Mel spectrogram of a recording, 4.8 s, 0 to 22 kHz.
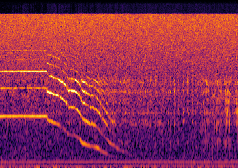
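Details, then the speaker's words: Jesan KT2002 CB radio receiver alignment with 27.79125 MHz signal generator input and 10.695 MHz mixer: a clear whistling heterodyne tone slides down in pitch into hiss as the receive mixer crystal is trimmed to null the beat. "and with the 10.695 from here actually we can hear it better if i hold that see whether we can null the musical note here we go"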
